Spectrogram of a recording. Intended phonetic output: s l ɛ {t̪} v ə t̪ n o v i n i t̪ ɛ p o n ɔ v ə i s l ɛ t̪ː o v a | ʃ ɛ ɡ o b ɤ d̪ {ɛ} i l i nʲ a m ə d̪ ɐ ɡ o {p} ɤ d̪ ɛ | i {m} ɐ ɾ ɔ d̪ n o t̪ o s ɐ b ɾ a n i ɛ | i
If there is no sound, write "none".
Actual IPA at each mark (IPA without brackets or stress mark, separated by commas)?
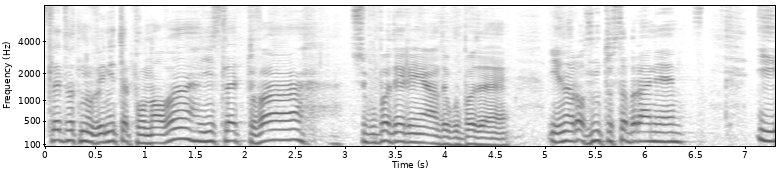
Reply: d̪, ɛ, b, n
